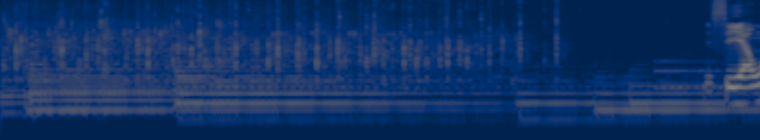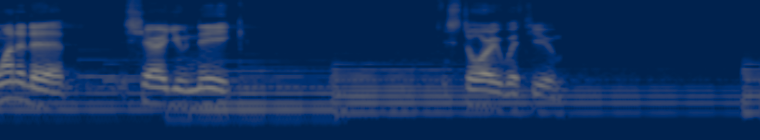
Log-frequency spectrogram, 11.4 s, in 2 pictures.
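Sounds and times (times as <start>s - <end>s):
crowd clapping: 0.0s - 4.4s
sustained low keyboard or organ chords: 0.0s - 11.3s
speech: 5.3s - 7.6s, 9.1s - 10.0s.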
